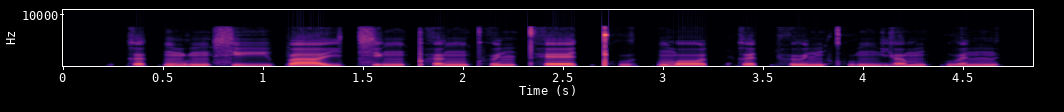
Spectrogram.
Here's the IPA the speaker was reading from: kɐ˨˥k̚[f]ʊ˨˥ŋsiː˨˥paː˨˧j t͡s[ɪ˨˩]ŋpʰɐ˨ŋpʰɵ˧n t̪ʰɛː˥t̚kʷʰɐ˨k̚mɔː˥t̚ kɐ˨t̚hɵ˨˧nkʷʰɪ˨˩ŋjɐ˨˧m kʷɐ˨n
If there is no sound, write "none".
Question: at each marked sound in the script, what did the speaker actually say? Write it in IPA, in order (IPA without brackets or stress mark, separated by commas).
m, ɪ˧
